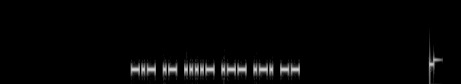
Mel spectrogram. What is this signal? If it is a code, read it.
Morse code, heard as a keyed tone, about 44 wpm, 700 Hz. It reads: KA4WRM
